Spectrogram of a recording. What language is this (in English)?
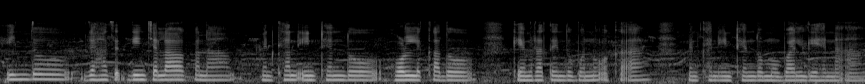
Santali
